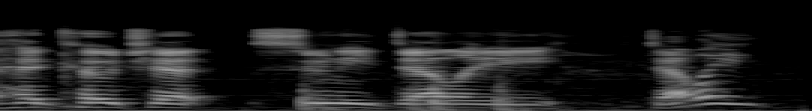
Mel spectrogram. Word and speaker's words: Delhi: coach at SUNY Deli Deli do you just say it like Deli okay Delhi okay okay I was like Delhi isn't that India Delhi okay um since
